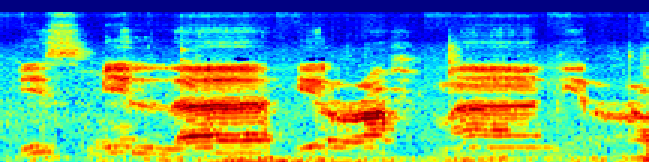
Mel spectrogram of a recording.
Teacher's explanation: Ro-nya masih masih kurang tebal. Tafhimnya masih kurang tebal. Masih terdengar fathah yang biasa.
